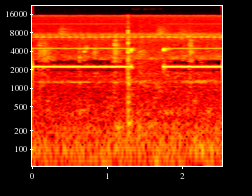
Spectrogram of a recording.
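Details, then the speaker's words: Multimeter continuity test on capacitors of the ST3151A09-2-XC-1 TV panel with blank display but working backlight and sound: steady high beep, brief dropout, then beep again when reprobed; continuity both ways shows the capacitors shorted. "वे दोनों capacitor beep कर रहे हैं। इस capacitor के दोनों तरफ reading दिखाई दे रही है।"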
